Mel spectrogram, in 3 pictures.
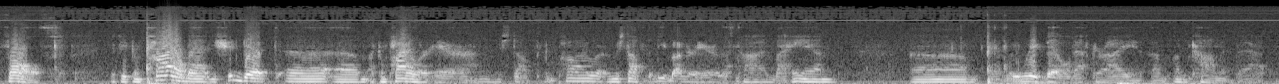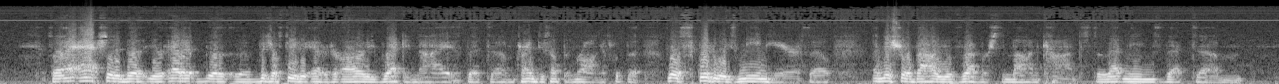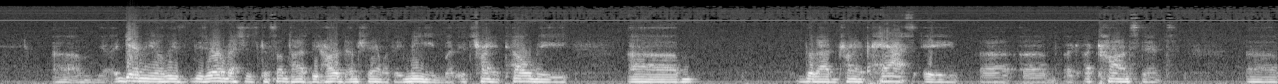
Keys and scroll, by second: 1.5 BackSpace, 1.6 ctrl+s, 10.0 ctrl+b.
